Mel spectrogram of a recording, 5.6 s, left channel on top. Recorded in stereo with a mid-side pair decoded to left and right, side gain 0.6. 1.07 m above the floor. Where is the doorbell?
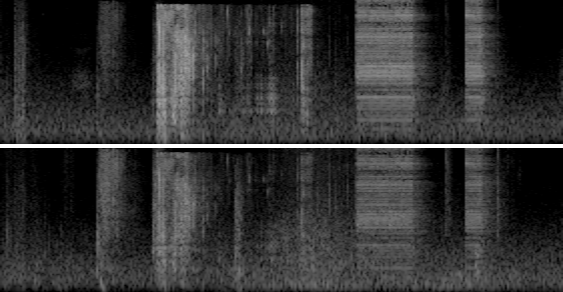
35° left, 2.5 m.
